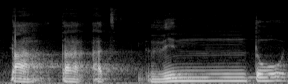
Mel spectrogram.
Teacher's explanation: makhrajnya antara bunyi Nun bunyi Nun dari tanwin kemudian ke Ta Ta di mana Di ujung lidah bertemu gigi seri atas · Di ujung lidah bertemu gusi gigi seri atas.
